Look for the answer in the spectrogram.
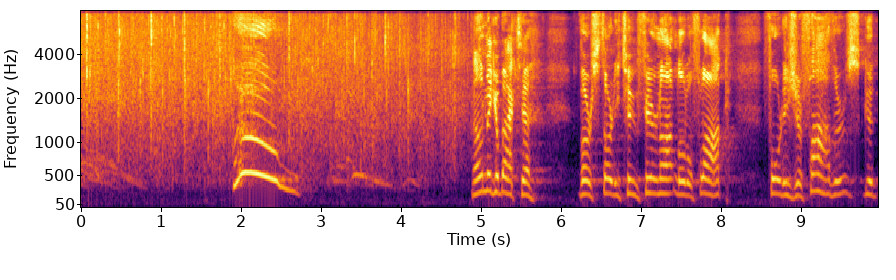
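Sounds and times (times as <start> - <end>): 
audience hand clapping: 0.0 - 5.7
speech: 1.9 - 2.9, 4.9 - 9.9.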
